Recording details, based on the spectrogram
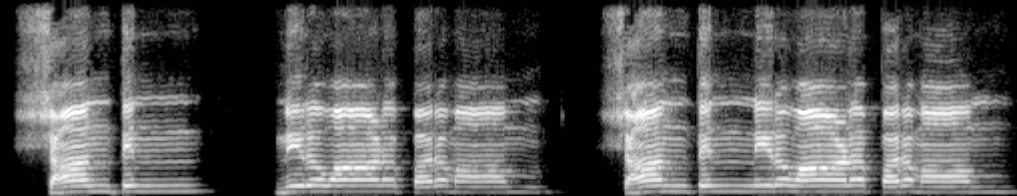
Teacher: यहाँ जो माँ के ऊपर जो अनुस्वार है उसके आगे म है तो म का ही उच्चारण लाएंगे।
